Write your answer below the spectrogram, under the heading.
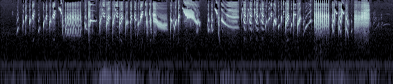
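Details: European goldfinch, aged two, in the wild-song style with a powerful timbre: continuous, busy high twittering with buzzy rasps, sliding whistles and rapid chirp runs, over a faint low hum.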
